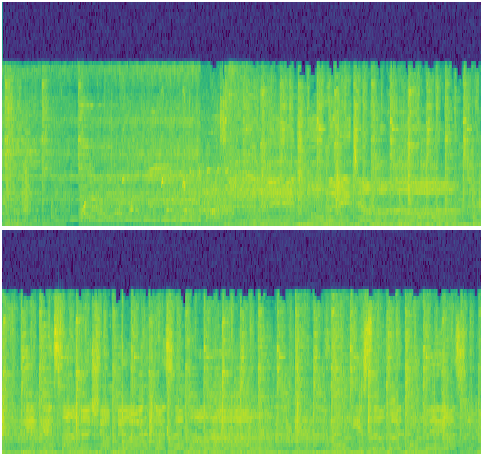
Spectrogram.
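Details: Loud Asian pop music with singing and a steady bass beat, and no animal sound.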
